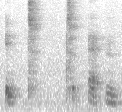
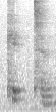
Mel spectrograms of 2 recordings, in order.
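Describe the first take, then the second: First: Whispered K-it-t-e-n, each piece slow and separate; soft, slow syllable split; broken into syllables. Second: Said in the usual way. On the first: Shown as a demonstration. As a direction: stretch K-it-t-e-n out in parts. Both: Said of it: "that's where we break it up".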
